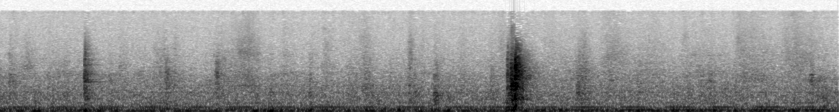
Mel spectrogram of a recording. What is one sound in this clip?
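Small objects tap and click on a table nearby.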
